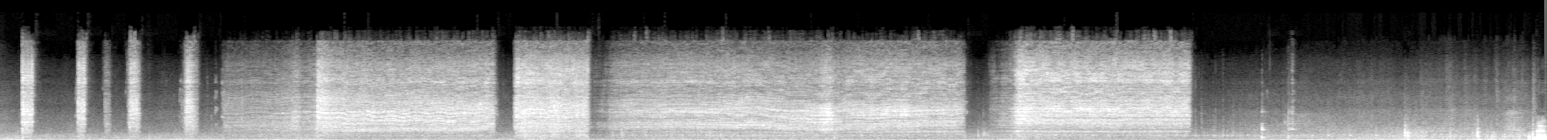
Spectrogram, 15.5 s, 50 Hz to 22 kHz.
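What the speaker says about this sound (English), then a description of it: "brake cleaner, and I got me a little 1-inch little chip brush so I can kind of brush all this stuff clean while I'm spraying" Brake cleaner hisses from a spray can in repeated bursts, some short and some held for several seconds, while RV brake parts are brushed clean with a small 1-inch chip brush, close and loud.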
